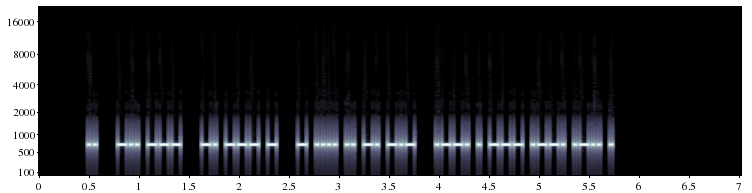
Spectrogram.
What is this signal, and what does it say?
Morse code, heard as a keyed tone, about 40 wpm, 700 Hz. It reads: I DO NOT THINK PEOPLE
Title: Sets of 5 Words Encore2 40wpm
